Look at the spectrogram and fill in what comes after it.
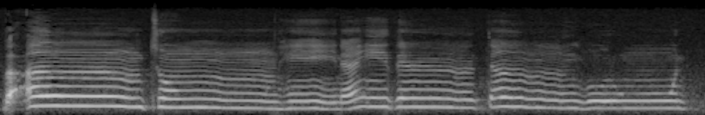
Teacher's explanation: نون ہے، ساکن لگا ہے تو نون کو بہت چھپا کے پڑھیں گے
